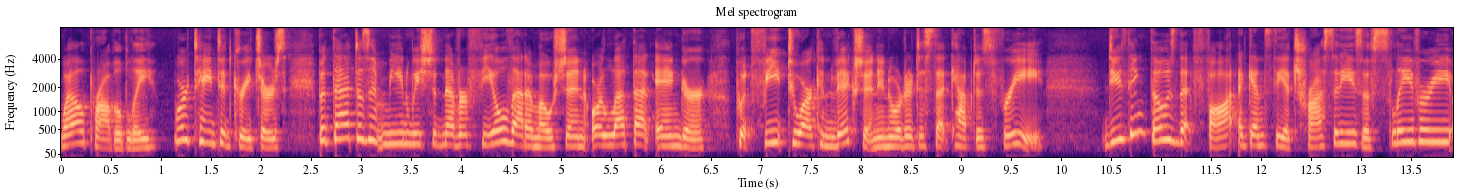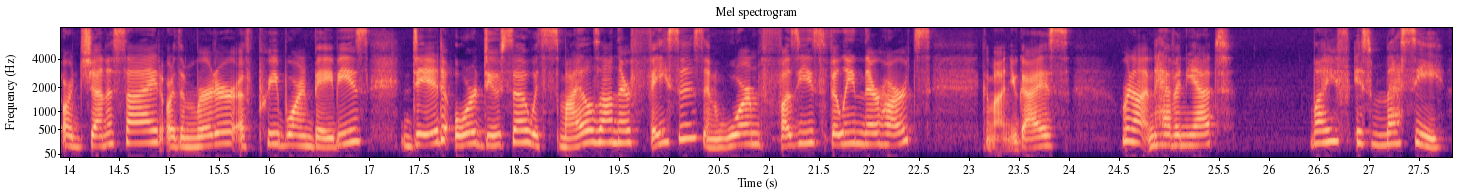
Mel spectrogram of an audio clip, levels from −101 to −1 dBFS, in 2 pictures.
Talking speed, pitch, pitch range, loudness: 165 wpm, 210 Hz, 180-240 Hz, -16 LUFS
